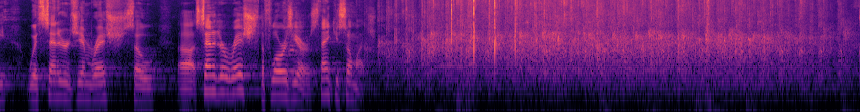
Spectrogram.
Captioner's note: applause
